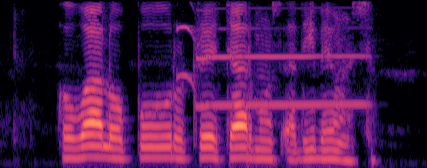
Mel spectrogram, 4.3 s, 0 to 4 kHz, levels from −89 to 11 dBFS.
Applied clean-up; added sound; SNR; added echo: none; Wind instrument, woodwind instrument; 13 dB; none.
